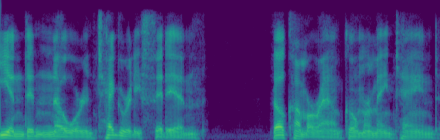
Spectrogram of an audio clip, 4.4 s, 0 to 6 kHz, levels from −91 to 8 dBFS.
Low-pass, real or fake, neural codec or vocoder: 5.4 kHz; fake; codec, 44.1 kHz, 7.8 kbps, Pupu-Codec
